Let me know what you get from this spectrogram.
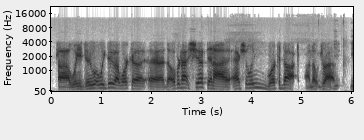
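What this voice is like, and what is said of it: Texan accent. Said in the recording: “You are from Dallas, Texas, and you have the accent to prove it”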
